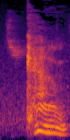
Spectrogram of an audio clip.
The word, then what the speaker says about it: can: of course don't forget the pronunciation of can and can't you have the a sound can can or in cat it's the ah sound can cat hand bag cat and the r sound in can't can't car can't r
